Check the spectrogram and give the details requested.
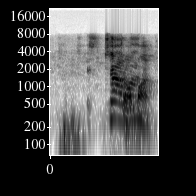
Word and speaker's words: stomach: এই সিএস কে কখন খ বলবো? এই যদি সায়েন্টিফিক ওয়ার্ড হয়, এছাড়া হলে আমরা চ বলবো।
